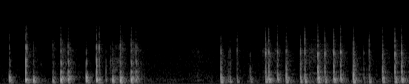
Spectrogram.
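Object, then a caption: Cardboard printer box. A large cardboard Canon Selphy printer box, likely with the printer inside and lying flat, is tapped with the fingertips and nails of both hands. About 24 quick, dull, hollow taps come in an uneven rhythm, with short clusters, a brief pause near the middle, then a denser run. Each tap dies away almost at once.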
